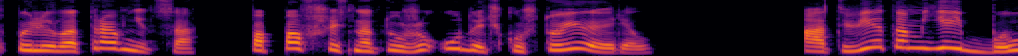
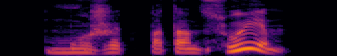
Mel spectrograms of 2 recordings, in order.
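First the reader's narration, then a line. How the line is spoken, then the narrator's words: Quiet, slightly shy question. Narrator (Russian): тихо и чуточку смущенно спросил Серый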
